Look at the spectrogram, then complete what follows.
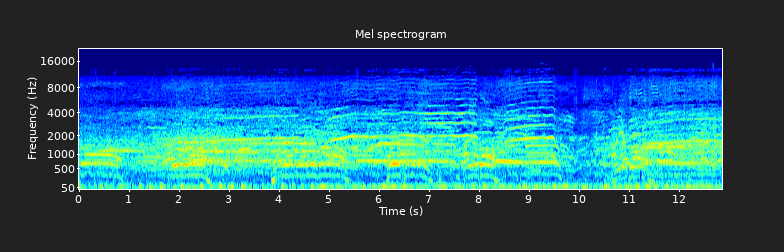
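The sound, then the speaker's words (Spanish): A large crowd of Japanese fans cheers and shouts continuously for Fernando Alonso, many voices overlapping in rising whoops and calls that stay loud throughout, dipping briefly before surging again. Recorded by Fernando Alonso on his mobile phone. “Escuchen cómo quieren los japoneses a Fernando Alonso. Esto lo ha grabado Fernando Alonso con su móvil.”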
